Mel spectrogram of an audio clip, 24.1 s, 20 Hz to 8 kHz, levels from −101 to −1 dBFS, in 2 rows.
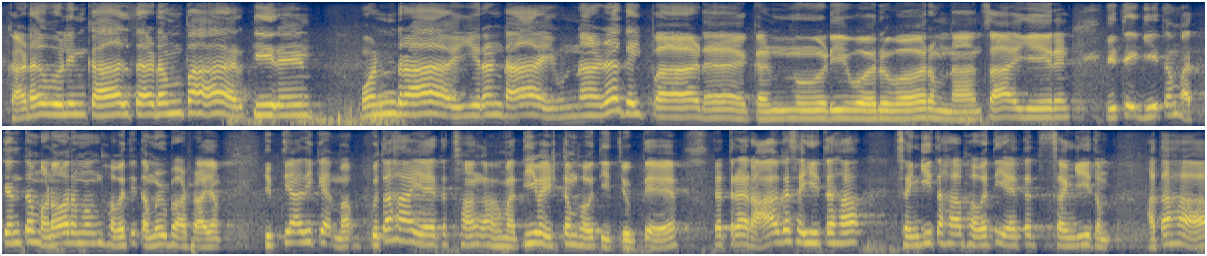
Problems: constant background noise, continuous background conversations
